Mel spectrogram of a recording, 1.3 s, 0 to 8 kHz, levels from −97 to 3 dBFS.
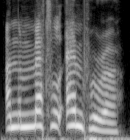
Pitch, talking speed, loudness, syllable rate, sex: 265 Hz, 185 wpm, -14 LUFS, 6.2 syllables/s, female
